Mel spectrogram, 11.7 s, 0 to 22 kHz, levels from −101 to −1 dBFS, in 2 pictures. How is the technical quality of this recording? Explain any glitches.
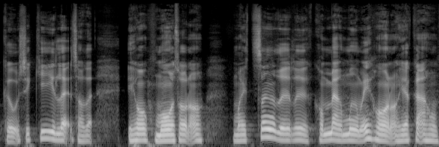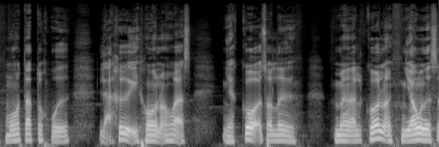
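No glitches or technical faults are audible here.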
